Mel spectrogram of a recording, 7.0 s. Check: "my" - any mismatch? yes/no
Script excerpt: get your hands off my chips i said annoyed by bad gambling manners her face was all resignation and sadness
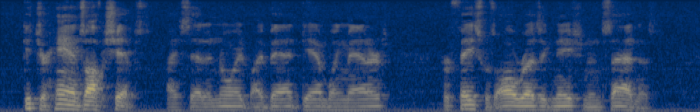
yes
